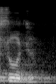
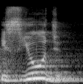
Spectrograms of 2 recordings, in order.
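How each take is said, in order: First: It is said without a 'y' before 'oo'. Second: It is said with a 'y' before 'oo'. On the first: The speaker calls it wrong. "कुछ लोग इसको पढ़ते हैं इसूज" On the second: The speaker calls it right. "लेकिन आपको पढ़ना है इसयूज"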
